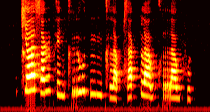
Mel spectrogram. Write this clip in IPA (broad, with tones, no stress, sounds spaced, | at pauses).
t͡ɕ aː˥˩ s a˥˩ ŋ pʰ e˧ n kʰ r uː˥˩ t̚ ŋ ɯ˧ ŋ kʰ l a˨˩ p̚ s a˦˥ k̚ p l a˧ w kʰ r a˧ w f ɯ˨˩ k̚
